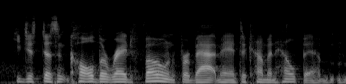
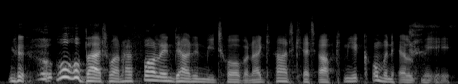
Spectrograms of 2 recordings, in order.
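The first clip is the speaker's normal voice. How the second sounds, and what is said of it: Exaggerated stereotypical Irish accent. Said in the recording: “my offensive Irish guy accent ... it wasn't like a drunk Irish accent ... more of a "come get your lucky charms" version ... It wasn't a Boston Irish.”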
